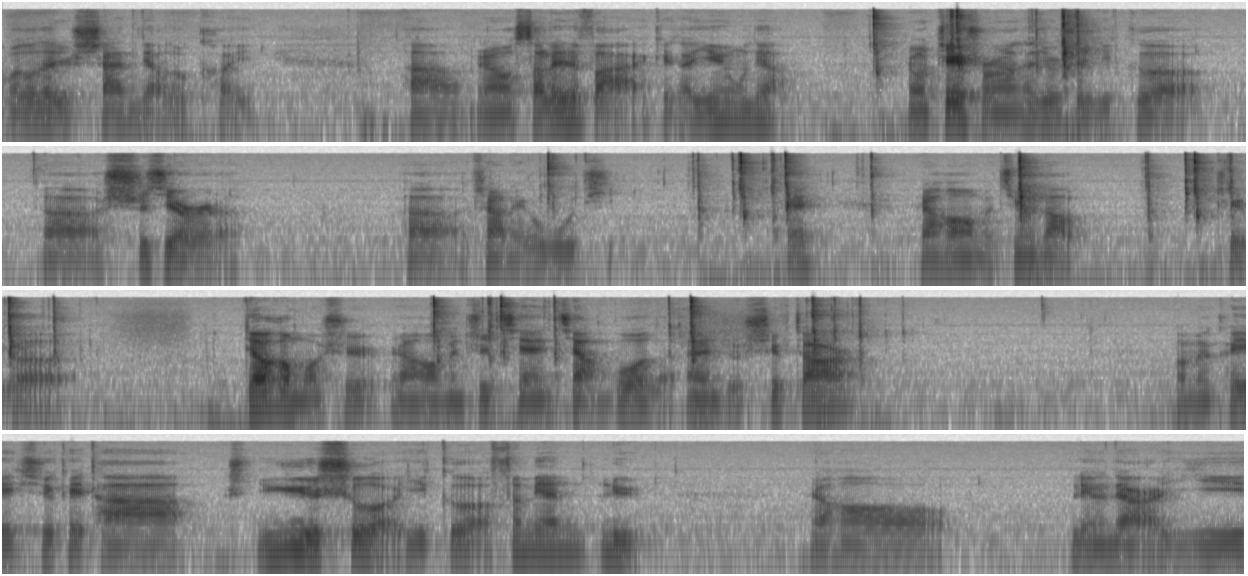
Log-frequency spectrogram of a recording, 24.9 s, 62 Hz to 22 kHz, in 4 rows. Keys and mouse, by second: 0.8 click, 3.0-4.6 drag, 4.6 shift+right click, 4.9 ctrl+middle click, 5.4 Tab, 5.9-9.0 middle drag, 9.0 Tab, 10.1-11.3 ctrl+shift+middle drag, 11.3 Tab, 12.3-16.5 ctrl+shift+middle drag, 16.5 shift+r.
